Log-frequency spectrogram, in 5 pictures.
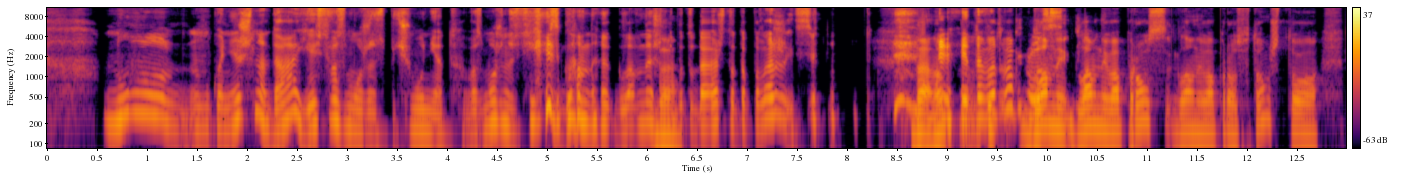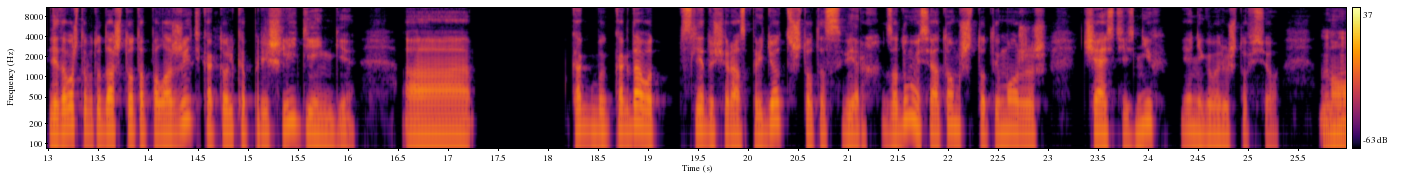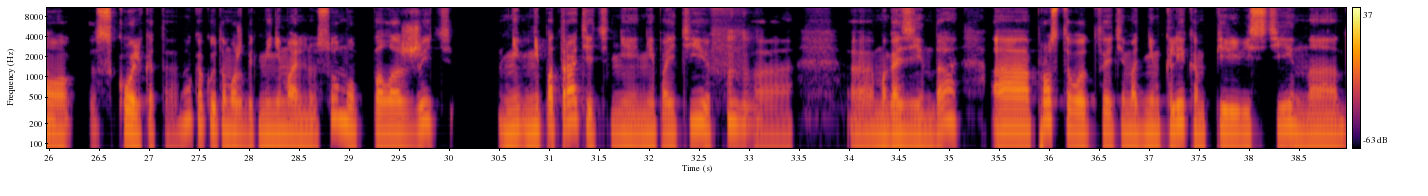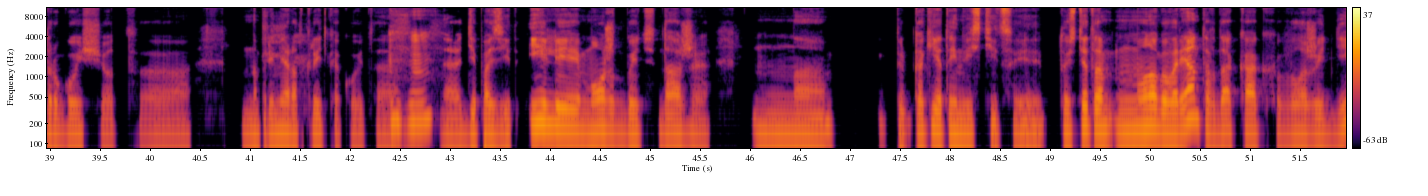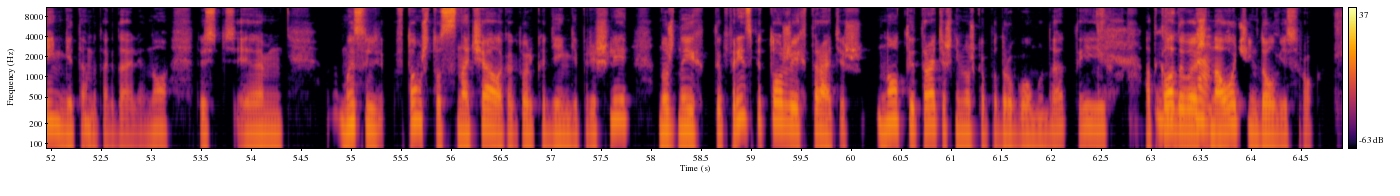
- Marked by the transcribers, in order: laughing while speaking: "есть, главное главное, чтобы туда что-то положить. Это вот вопрос"
- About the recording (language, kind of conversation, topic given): Russian, advice, Как не тратить больше денег, когда доход растёт?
